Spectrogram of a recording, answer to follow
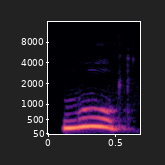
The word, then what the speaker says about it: moved: Chữ ed này đọc đâm là d. Moved.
